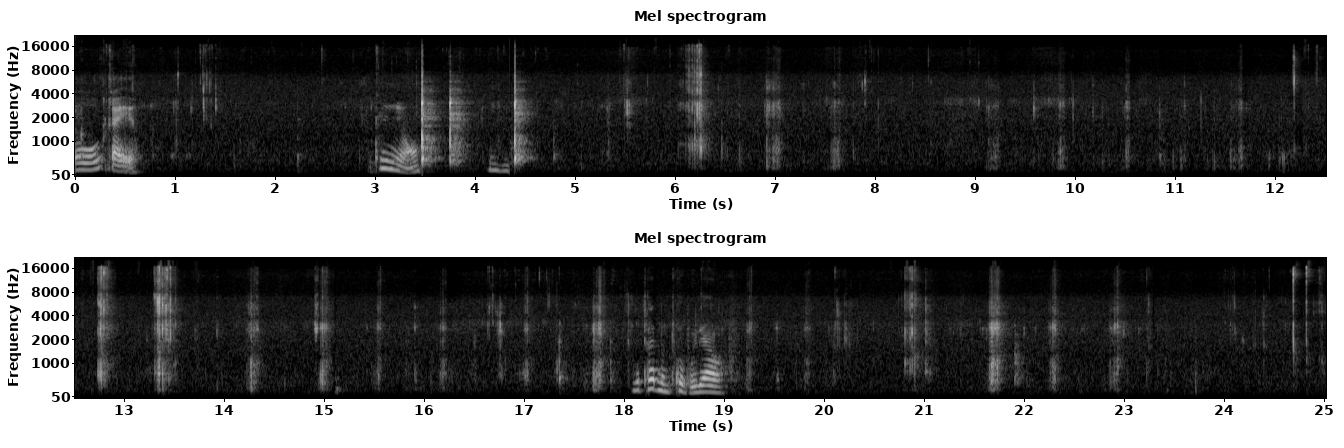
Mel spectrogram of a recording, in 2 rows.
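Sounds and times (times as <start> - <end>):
person chewing crunchy food: 5.3 - 13.6, 14.2 - 18.1, 19.2 - 25.0.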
